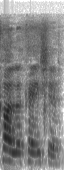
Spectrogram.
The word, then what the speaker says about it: collocation: Say collocation. Collocation is stressed on the first syllable.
